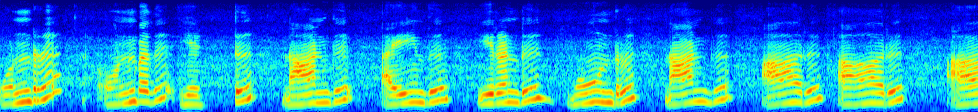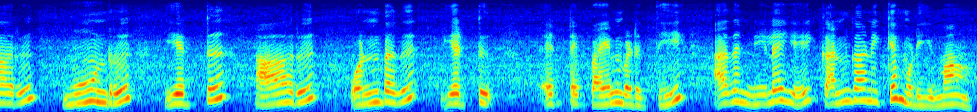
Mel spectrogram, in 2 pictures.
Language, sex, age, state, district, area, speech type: Tamil, female, 60+, Tamil Nadu, Madurai, rural, read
